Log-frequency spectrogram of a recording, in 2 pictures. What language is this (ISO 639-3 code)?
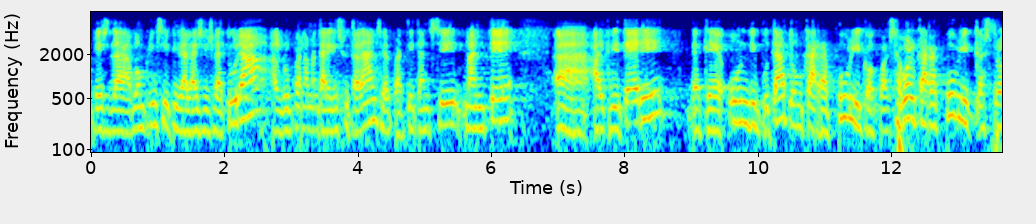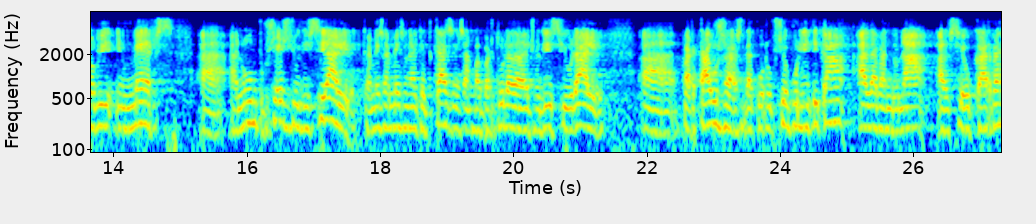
cat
